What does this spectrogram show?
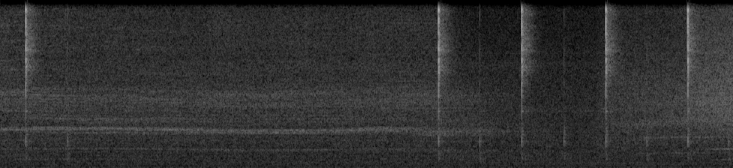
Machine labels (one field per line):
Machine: valve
